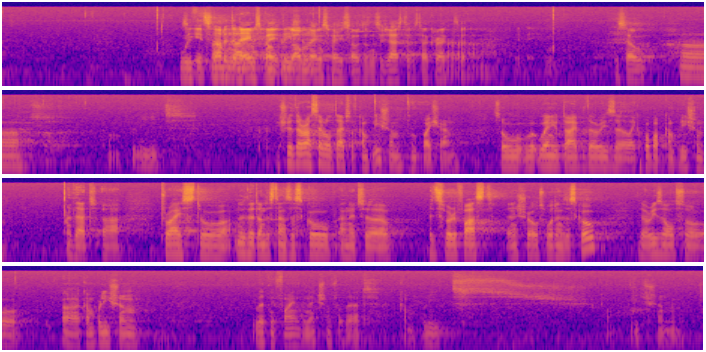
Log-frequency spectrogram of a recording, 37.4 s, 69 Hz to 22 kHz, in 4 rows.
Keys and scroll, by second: 0.7 alt+BackSpace, 2.4 ctrl+alt+space, 3.4 Escape, 4.2 ctrl+space, 9.2 ctrl+shift+super+a, 27.9 Escape, 31.5 ctrl+shift+super+a.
